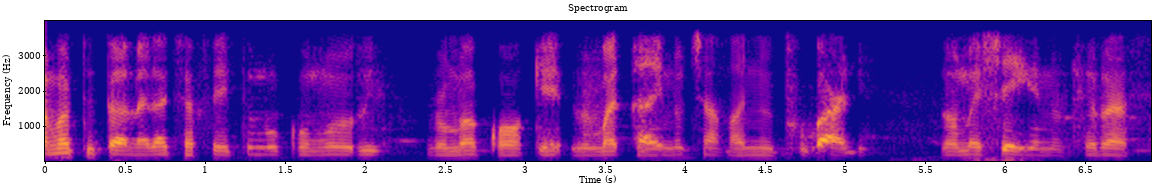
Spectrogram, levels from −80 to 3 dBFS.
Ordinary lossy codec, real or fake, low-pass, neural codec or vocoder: none; fake; 3.6 kHz; codec, 16 kHz, 1 kbps, X-Codec, HuBERT features, trained on balanced general audio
